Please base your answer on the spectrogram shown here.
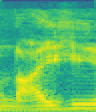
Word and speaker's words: Nighy: How do you pronounce that one guy's name? Bill Nighy or Bill something? Nighy.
